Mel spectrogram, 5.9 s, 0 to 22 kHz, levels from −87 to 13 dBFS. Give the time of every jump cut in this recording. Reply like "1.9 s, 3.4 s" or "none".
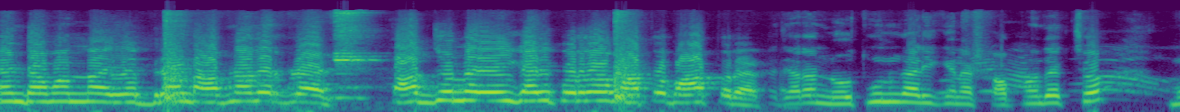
4.0 s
